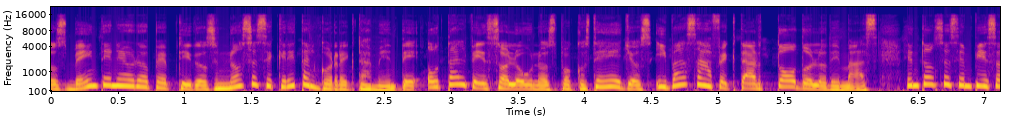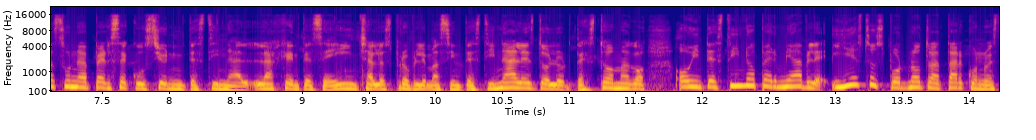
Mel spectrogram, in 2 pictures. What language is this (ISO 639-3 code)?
spa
